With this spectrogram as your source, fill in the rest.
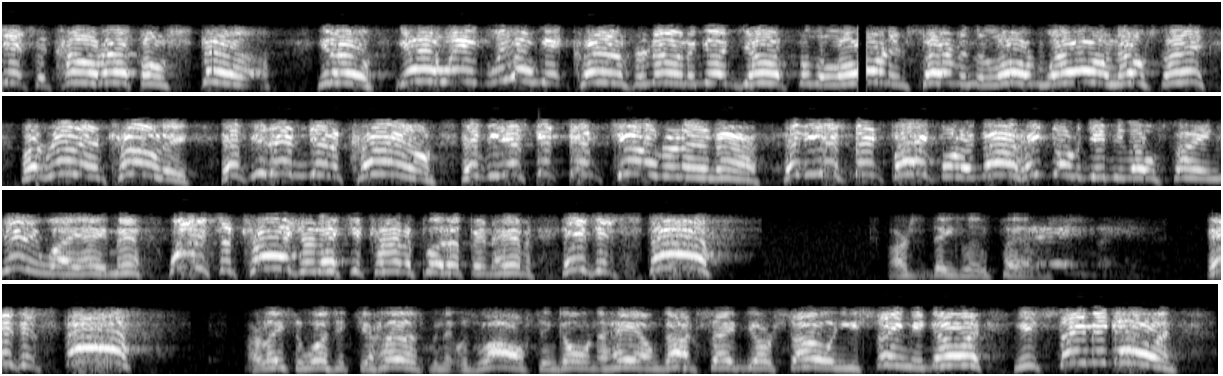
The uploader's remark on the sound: Preached on Father's day at Prayer Baptist Church.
